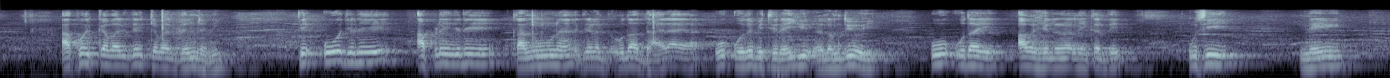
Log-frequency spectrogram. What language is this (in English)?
Dogri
